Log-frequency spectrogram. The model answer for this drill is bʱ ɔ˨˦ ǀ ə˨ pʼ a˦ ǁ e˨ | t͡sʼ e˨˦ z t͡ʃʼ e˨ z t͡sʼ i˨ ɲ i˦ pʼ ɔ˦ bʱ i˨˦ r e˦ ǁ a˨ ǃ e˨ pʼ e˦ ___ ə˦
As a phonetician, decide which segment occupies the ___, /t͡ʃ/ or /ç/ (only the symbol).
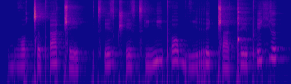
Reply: ç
